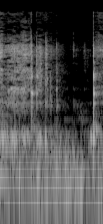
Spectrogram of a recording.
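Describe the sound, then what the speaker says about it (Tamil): Drumsticks are stirred in a pot while sambar is being made, with a brief faint scrape and a light metallic clink of the spoon against the vessel. "முருங்காய் போட்டு நல்லா கிண்டி விட்டுக்கலாம்."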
